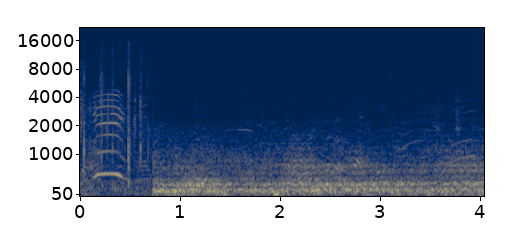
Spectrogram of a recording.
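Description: A brief voice, then about a second in an abrupt switch to touchline ambience at a grassroots rugby league match: a steady low rumble with faint, distant spectator and player voices.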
